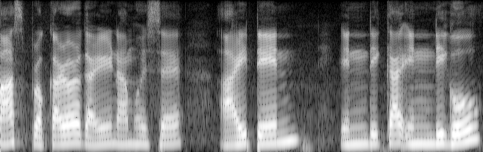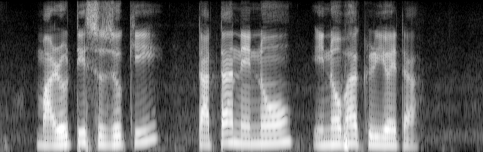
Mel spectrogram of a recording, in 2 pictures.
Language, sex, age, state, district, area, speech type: Assamese, male, 18-30, Assam, Golaghat, rural, spontaneous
